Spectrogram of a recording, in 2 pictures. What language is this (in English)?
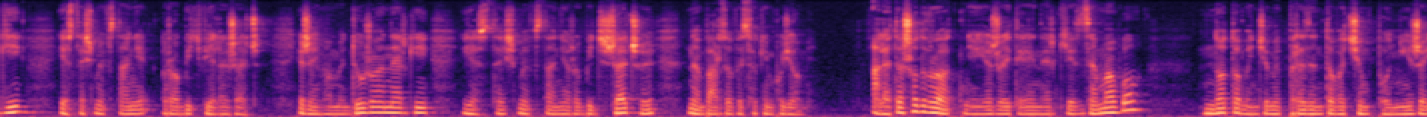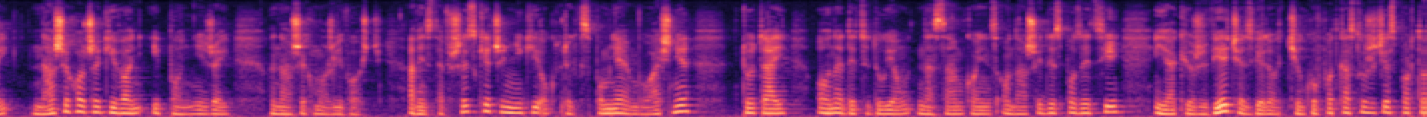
Polish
